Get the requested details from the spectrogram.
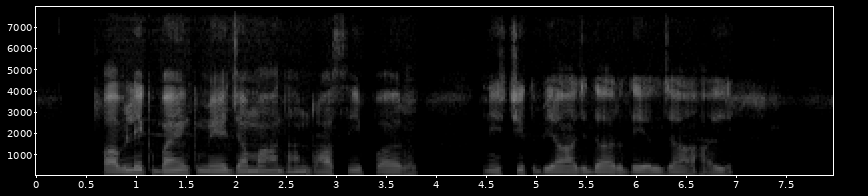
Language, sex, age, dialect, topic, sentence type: Magahi, male, 18-24, Central/Standard, banking, statement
